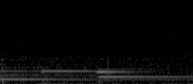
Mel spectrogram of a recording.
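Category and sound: nature, rain falling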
